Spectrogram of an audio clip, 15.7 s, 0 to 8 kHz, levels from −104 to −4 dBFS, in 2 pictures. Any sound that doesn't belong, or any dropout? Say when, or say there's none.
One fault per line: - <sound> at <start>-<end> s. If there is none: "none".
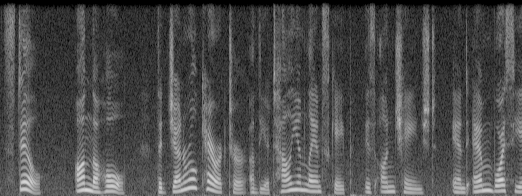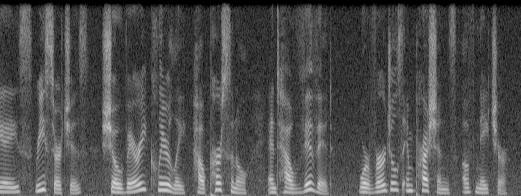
none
